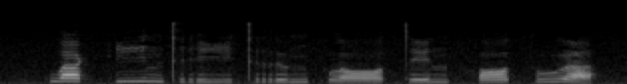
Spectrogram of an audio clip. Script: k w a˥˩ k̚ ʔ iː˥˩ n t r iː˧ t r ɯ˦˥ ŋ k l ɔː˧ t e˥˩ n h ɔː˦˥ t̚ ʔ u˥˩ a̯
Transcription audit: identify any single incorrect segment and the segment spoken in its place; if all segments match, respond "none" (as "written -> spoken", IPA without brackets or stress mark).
none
